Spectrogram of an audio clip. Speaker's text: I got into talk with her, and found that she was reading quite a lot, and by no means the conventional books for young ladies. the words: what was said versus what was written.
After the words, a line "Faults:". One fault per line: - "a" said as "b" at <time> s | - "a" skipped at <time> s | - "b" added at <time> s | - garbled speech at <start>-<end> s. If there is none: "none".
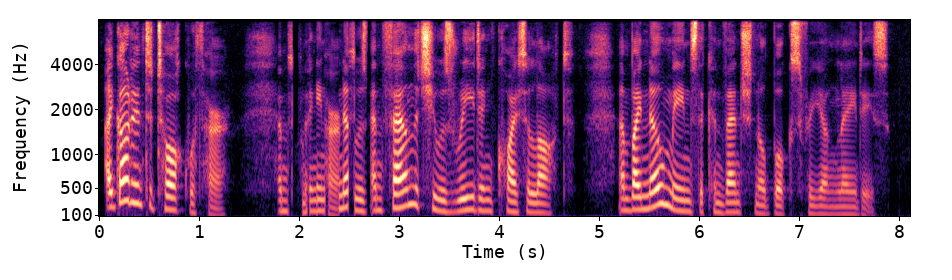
I got into talk with her, [garbled] and found that she was reading quite a lot, and by no means the conventional books for young ladies.
Faults:
- garbled speech at 1.8-2.7 s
